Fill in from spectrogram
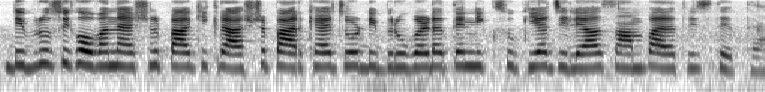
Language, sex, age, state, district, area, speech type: Punjabi, female, 18-30, Punjab, Mohali, urban, read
